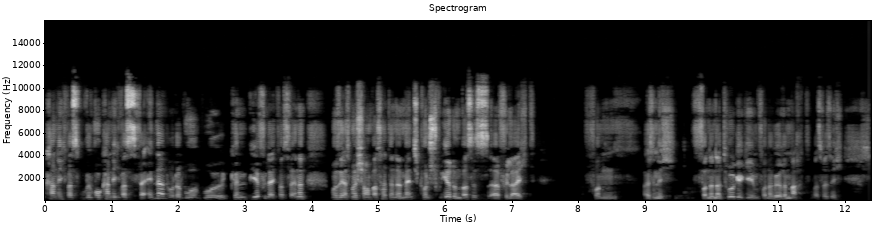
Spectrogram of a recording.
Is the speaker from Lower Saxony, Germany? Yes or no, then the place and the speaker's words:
no; Bavaria, Germany; weil dessen Sprache verstehe ich als Bayer manchmal auch nicht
